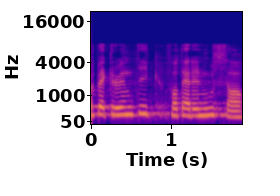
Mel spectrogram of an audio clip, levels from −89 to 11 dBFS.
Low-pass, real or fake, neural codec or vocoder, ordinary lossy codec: none; fake; codec, 16 kHz, 4 kbps, X-Codec, HuBERT features, trained on balanced general audio; none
